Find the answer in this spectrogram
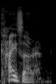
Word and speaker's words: Caesar: It's pronounced Kaiser.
